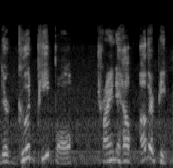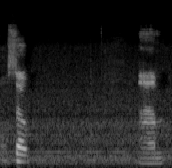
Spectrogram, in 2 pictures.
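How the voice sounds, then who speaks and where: High-voiced blunt man in his fifties. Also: very animated, slow pace, bright, forceful tone, slight background noise, low-quality recording. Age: 50s. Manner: blunt, mocking, rambling. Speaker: livestream host. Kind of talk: rambling livestream monologue.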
